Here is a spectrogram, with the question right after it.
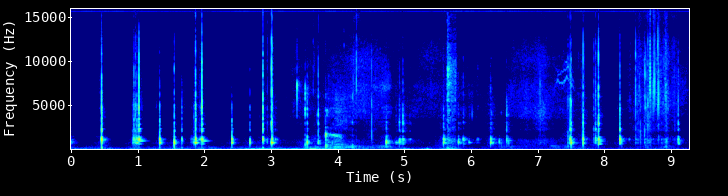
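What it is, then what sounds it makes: Metal cream tin tapped. Gloved fingertips tap a hollow, round blue metal cream tin of the Nivea type, held in gloved hands. The result is a quick, irregular series of short, dry taps, each with a faint metallic ping around 1.1 kHz that dies away almost instantly. Softer brushing and handling sounds fill the gaps between taps.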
